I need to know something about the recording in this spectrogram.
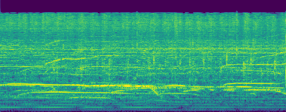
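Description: Live rock band holding a sustained closing chord while audience members whoop and cheer over it.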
